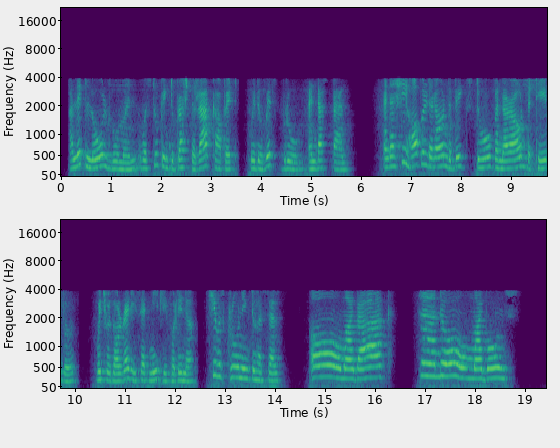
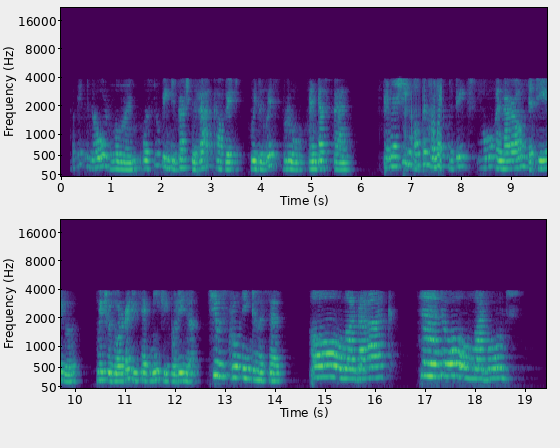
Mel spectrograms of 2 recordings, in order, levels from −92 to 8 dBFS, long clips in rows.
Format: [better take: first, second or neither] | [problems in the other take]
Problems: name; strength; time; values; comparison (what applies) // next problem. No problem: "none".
first | noise reduction (neural mask model DeepFilterNet 3)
